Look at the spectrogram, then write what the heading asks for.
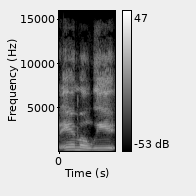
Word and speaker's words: Annalise: Is it Annalise? It is Annalise, right? Yes, Awesome. you got it right.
